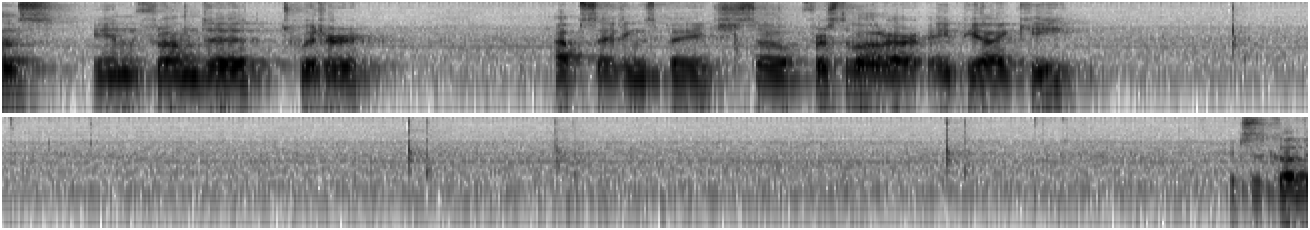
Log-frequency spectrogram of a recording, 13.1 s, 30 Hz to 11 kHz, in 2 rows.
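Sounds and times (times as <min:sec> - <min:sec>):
steady background hiss: 0:00.0 - 0:13.0
mouse and keyboard clicks: 0:08.6 - 0:09.5, 0:11.2 - 0:11.4.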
